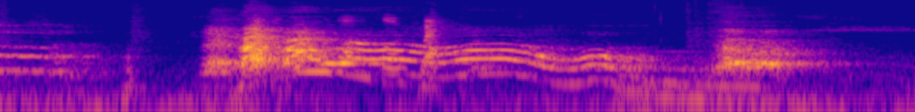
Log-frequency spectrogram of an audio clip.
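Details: Puppy giving a drawn-out, wavering howl-like bark with rising and falling tonal pitch, followed by a shorter yelp, while people talk nearby.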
